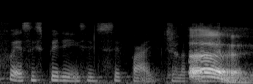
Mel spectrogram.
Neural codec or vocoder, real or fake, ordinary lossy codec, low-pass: none; real; none; 7.2 kHz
